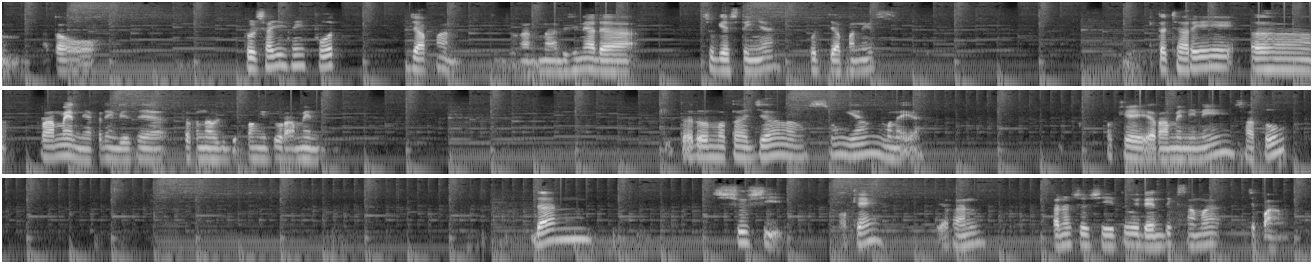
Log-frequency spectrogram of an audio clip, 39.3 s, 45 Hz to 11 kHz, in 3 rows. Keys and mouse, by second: 0.3 alt+Tab, 1.4 click, 2.3 click, 2.9 ctrl+a, 3.3-4.4 typing, 6.3 click, 6.5 click, 10.6 alt+Tab, 10.9 alt+Tab, 12.3 click, 13.0 click, 14.7 click, 17.3 alt+Tab, 17.7 alt+Tab, 18.5 click, 20.4 click, 22.8 click, 22.9 click, 24.6 click, 24.8 click, 25.2 click, 25.3 click, 26.8 click, 26.8 click, 30.1 click, 31.4 click, 33.0 click, 35.0 click, 36.3 click.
